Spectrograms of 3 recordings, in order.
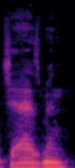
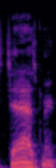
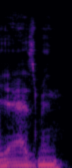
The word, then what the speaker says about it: Jasmine: It's not Yasmin, isn't it? Jasmine. He said her name wrong. It's Jasmine Crockett. It's not Yasmin.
